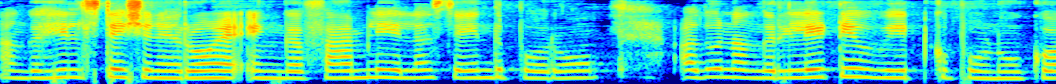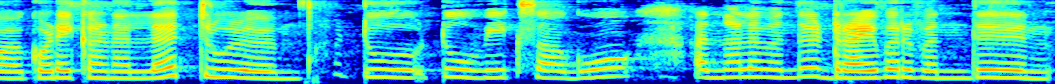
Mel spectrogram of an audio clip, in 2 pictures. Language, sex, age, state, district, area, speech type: Tamil, female, 18-30, Tamil Nadu, Krishnagiri, rural, spontaneous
